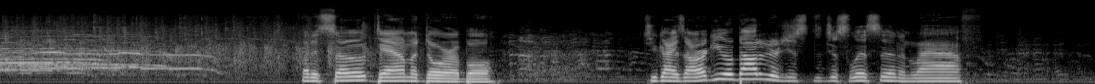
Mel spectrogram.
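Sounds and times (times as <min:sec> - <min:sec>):
live audience whooping and cheering: 0:00.0 - 0:02.9
live audience applause: 0:00.0 - 0:04.3
speech: 0:03.0 - 0:05.0, 0:06.5 - 0:09.8
laughter: 0:05.0 - 0:06.4, 0:09.8 - 0:10.9.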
